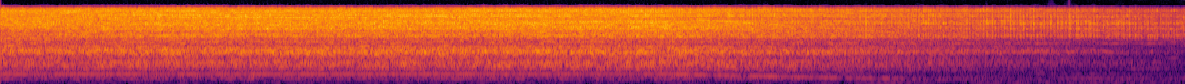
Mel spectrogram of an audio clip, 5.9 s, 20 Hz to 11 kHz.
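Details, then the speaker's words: New Modern M-2300B 100mm angle grinder, 540 W, 220 V, up to 11,000 rpm, running free with no load; smooth steady high whine, then even wind-down after switch-off; healthy new motor. "Suaranya suara mesin baru guys, jadi masih mulus ya."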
